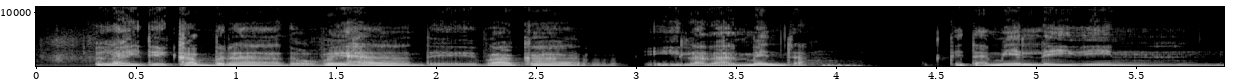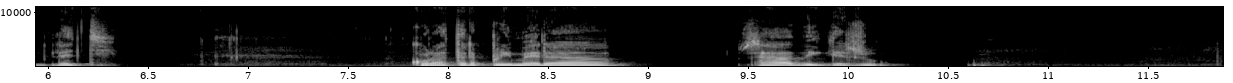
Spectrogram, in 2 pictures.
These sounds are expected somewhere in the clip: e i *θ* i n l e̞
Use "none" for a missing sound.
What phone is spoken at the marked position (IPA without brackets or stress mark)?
ð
